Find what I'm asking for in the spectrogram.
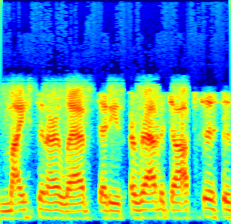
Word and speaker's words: Arabidopsis: The plant that they sent to space is pronounced Arabidopsis.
